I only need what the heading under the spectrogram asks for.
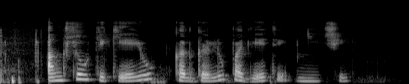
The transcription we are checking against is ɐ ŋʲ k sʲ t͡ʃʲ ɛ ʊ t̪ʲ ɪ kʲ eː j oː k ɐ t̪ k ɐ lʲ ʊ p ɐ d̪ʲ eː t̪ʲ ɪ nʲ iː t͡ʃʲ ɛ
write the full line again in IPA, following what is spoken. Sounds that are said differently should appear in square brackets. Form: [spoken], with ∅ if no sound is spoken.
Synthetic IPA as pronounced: ɐ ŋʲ k sʲ t͡ʃʲ ɛ ʊ t̪ʲ ɪ kʲ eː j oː k ɐ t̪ [ɡ] ɐ lʲ ʊ p ɐ d̪ʲ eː t̪ʲ ɪ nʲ iː t͡ʃʲ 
